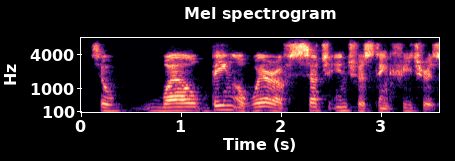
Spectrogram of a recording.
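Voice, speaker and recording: A man with a non-native accent. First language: not English. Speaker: course instructor. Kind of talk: online class lecture. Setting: video call. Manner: halting, repeats words.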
